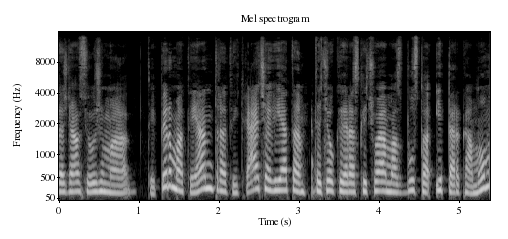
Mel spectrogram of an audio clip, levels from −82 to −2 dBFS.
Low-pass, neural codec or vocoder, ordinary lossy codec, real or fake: 14.4 kHz; codec, 44.1 kHz, 7.8 kbps, Pupu-Codec; AAC, 48 kbps; fake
